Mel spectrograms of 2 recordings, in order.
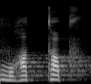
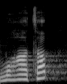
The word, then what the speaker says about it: muhatap: entelektüel deme hatası gibi muhattap diyorlar Orada da bir Şimdi onu soracaktım muhattap Evet muhatap tek tledir ve ortadaki al sesi uzun sondaki uzun değil Yani muhatabım der Ken muhatabım değil muhatabım muhatabına şöyle söyledi gibi A'dan sonraki a Uzun muhatap yani ORT ikinci heza uzun ve tek t ile Evet yani Şedde yok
